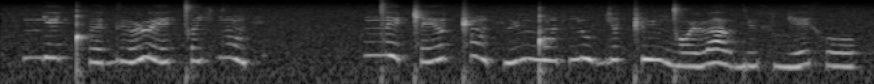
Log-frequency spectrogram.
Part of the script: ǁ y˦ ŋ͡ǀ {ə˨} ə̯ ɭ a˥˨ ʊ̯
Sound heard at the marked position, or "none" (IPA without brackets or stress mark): ɔ˨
